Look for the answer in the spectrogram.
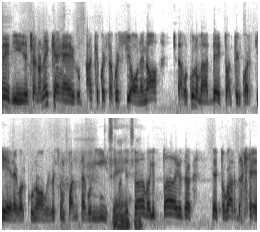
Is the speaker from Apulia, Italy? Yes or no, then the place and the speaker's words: yes; Apulia, Italy; Senta, persino io che sono pugliese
